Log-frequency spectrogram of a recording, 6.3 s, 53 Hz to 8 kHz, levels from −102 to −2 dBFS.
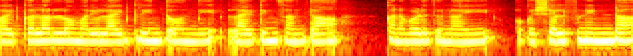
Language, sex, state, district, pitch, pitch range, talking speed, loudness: Telugu, female, Andhra Pradesh, Visakhapatnam, 210 Hz, 200-215 Hz, 140 wpm, -14 LUFS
